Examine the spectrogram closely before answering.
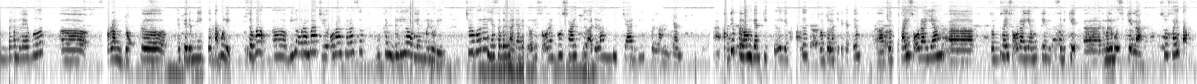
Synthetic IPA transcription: alamlevəl | ə | oɾaŋdɔk̚t̪əɛkədəmĩkət̪aʔbulɛh | səbap̚əbilaoɾaŋbat͡ʃəʔoɾaŋsəɾasa | bukanbəliawjaŋmə̃nulɪs | t͡ʃabaɾaŋjaŋsəbənaniadakiolɛhsəoɾaŋɡusajt̪əadalahmə̃nd͡ʒadipəlaŋɡan | əʔadapəlaŋɡankit̪əjaŋasət͡ʃɔnt̪ɔhlahkit̪əkat̪ə | ət͡ʃɔnt̪ɔhsajəsəoɾaŋjaŋə | t͡ʃɔnt̪ɔsajasəoɾaŋjaŋmũŋkɪnsədikɪt̪̚əlmə̃ləmbʊʔ̚sikɪt̪̚lahsosajət̪aʔ

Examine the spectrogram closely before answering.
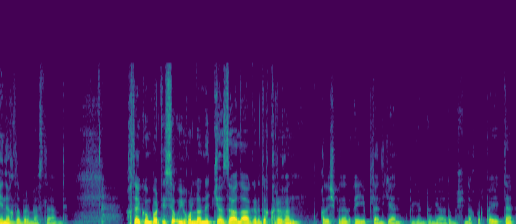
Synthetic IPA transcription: enɨqlˠəbɪɾmɛslɛɛmd̪ɪ | χə̥t̪ʰɑjkʰompɑɾt̪isɨʔujʁʊɾlˠɑɾnɨd͡ʒɑzɑːlˠɑːɡɨɾɪd̪ɛqʰəɾʁən | qʰəlˠɨʃbɪlɛnɛjipʰlɛnɡʲɛnb̥yɡʲynd̪unjɑːd̪ɑmuʃund̪ɑq̚bɪɾpʰɑjt̪ʰːɛ

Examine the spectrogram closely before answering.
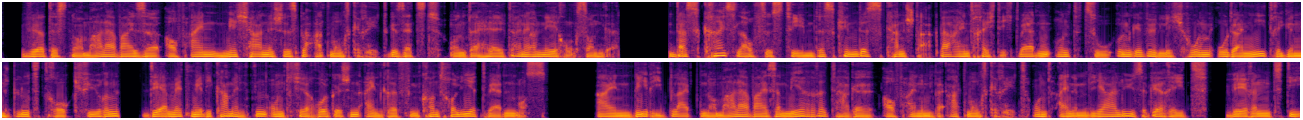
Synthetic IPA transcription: vɪɐtɛsnɔɐmaːlɐvaɪzəʔaʊfʔa̰ɪnmeçaːnɪʃəsb̥əʔaːtmʊŋsɡ̥əʁɛːtɡ̥əzɛt͡stʔʊntɛɐɦɛltʔaɪnəɐnɛːʁ̞ʊ̰ŋsz̥ɔndə̰ | d̥askʁ̥aɪslaʊfz̥ʏstʰeːmdɛskʰɪndəskʰanʃtʰa̰ɐkb̥əʔaɪntʁ̥ɛçtɪçtv̥eːɐdn̩ʊntt͡suʔʊnɡəvøːnlɪçhoːmʔoːdɐniːdʁɪɡənbluːtd̥ʁʊkfyːʁ̞ən | d̥eːɐmɪtmedikʰamɛntn̩ʔʊ̰ntçiʁʊɐɡɪʃn̩ʔa̰ɪnɡʁɪfn̩kʰɔntʁ̥ɔliːɐtv̥eːɐdn̩mʊ̰s | ʔaɪnbeːbiblaɪp̚tnɔɐmaːlɐvaɪzəmeːʁəʁ̞ətʰaːɡəʔaʊfʔaɪnəmbəʔaːtmʊŋsɡ̥əʁɛːtʰʊntʔaɪnəmdialyːzəɡəʁɛːt | vɛːʁ̞əntd̥iː

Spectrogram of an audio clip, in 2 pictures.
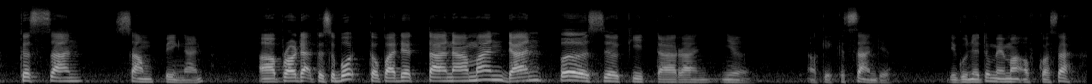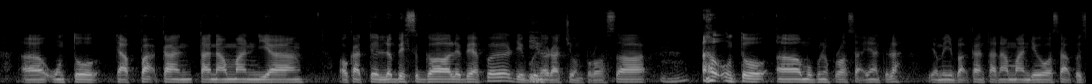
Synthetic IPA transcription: kəsan | sampiŋan | ʔəpɾodak̚t̪ərsəbʊt̪̚kəpadat̪anamandanpərsəkit̪aɾanɲə̃ | ʔokekəsandiə | diəɡunə̃t̪umẽmãŋɔfkɔslahəunt̪ʊʔdapat̪̚kant̪anamanjaŋ | akat̪ələbɪhsəɡaləbɪɦapədiəɡunãɾat͡ʃʊnpəɾosaʔ | unt̪ʊʔəmə̃mbunʊhpəɾosaʔjaŋt̪ulah | jaŋməɲəbap̚kant̪anamandiəɾosaʔpə

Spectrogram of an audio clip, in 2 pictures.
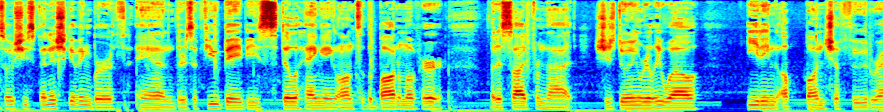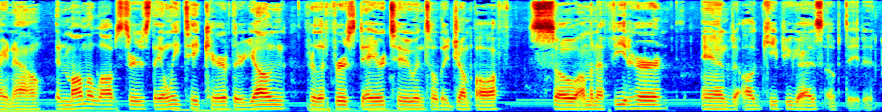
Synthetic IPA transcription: soʊʃiz̥fɪ̃nɨʃ̚ɡ̥ɪvɪ̃ŋbɜ˞θɨ̃nðə˞zɨfjʉbeɪbiz̥stɪlˠhæ̃ŋɪ̃ŋə̃ntʰəðəbɑɾə̃mʌv̥ə˞b̥ʌɾɨsaɪd̥fɹʌ̃mðət̚ʃizdʉɪ̃ŋɹɪlˠiwɛlˠ | iɾɪ̃ŋə̰b̥ʌ̃nt͡ʃʌv̥fʉd̚ɹaɪtⁿnaʊɨ̃nmɑməlɑb̥stə˞zðeɪõʊ̃nlitʰeɪkʰɛɹʌvðə˞jʌ̃ŋ | fə˞ðɨfɜ˞sd̥eɪə˞tʰʉɨ̃ntʰɪlˠðeɪd͡ʒʌ̃mpɔf | soʊã̰ɪ̃mɡʌnɨfid̚ə˞ | ɨ̃na̰ɪlˠkʰipʰjɨɡaɪzʌ̰p̚d̥eɪɾɪ̰d̥̚

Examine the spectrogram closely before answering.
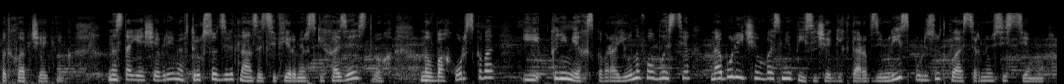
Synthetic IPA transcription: pət̪xlˠɐpt͡ɕætʲnʲɪkvnəst̪ɐjæɕːɪjəvɾʲemʲəft̪ɾʲɵxso̞t̪̚dʲɪvʲɪt̪nat̪sɨtʲɪfʲermʲɪrskʲɪxːɐzʲæjst̪və̰xnəvˠbɐxorskəvə | ikənʲɪmʲexskəvəɾɐjo̞nəfo̞blˠəsʲtʲɪnɐbo̞lʲɪjət͡ɕe̞mvɐsʲmʲit̪ɨsʲɪt͡ɕɐɡʲɪkt̪a̰ɾəfzʲɪmlʲiːspo̞lʲzʊjʊt̪̚klˠasʲtʲɪrnʊjʊsʲɪsʲtʲe̞mʊ

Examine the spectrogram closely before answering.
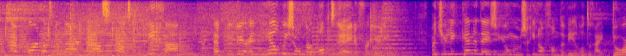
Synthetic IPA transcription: ɛnvʊːɹdɑtʋənaːɹnaːstəkɑtəχoriχaːnɦɛbənʋəʋɪːɹənɦɪːlˠbizɔndəɹʔɔp̚trejdəvʊːɹjɵli | ʋɑntjɵlikɛnəndejzəjɔŋənmɪsχinɑlˠfɑndəʋɪːrəlˠtrɛjk̚dʊːɹ

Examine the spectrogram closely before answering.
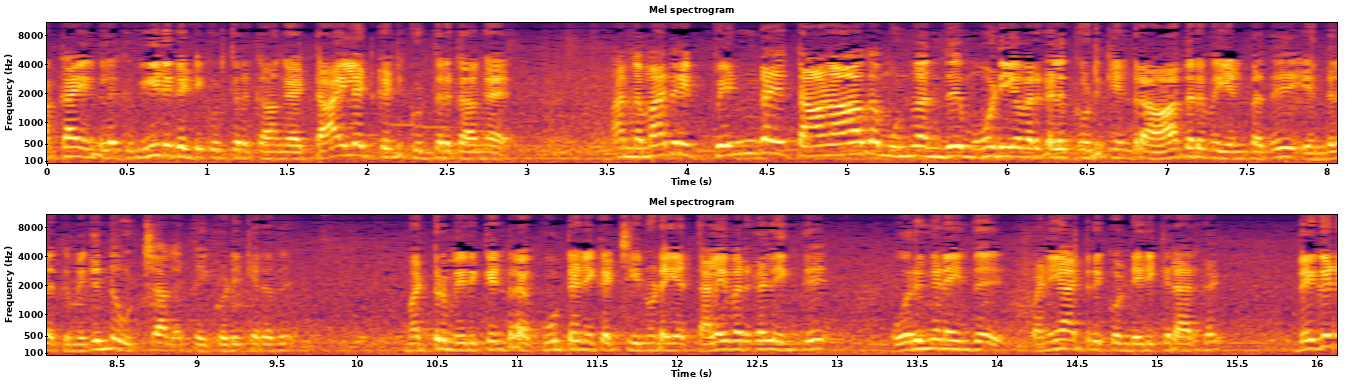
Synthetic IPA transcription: ɐkːaːɛŋɡɐɭɯkːɯʋiːɽɯkɐʈːikːɔɽɯt̪ːɪɾɯkːaːŋɡɐʈaːjlɐʈkɐʈːikːɔɽɯt̪ːɪɾɯkːaːŋɡɐ | ɐnd̪ɐmaːðɪɾipɛɳɡɐɭt̪aːnaːɣɐmʊnʋɐnd̪ɯmoːɽɪjɐʋɐɾɣɐɭɯkːɯɔɽɯkːɪndrɐaːðɐɾɐʋɯɛnbɐðɯɛŋɡɐɭɯkːɯmɪɣɯnd̪ɐʊʈsaːɣɐt̪ːɐɪkːɔɽɯkːɪrɐðɯ | mɐʈrɯmɪɾɯkːɪndrɐkuːʈːɐnɪkːɐʈ̚t͡ʃɪjɪnɯɽɐjɐt̪ɐlɐɪʋɐɾɣɐɭɪŋɡɯ | ɔɾɯŋɡɪnɐɪnd̪ɯpɐɳɪjaːʈrikːɔɳɖɪɾɯkːɪɾaːɾɣɐɭ | ʋɛɣɯ

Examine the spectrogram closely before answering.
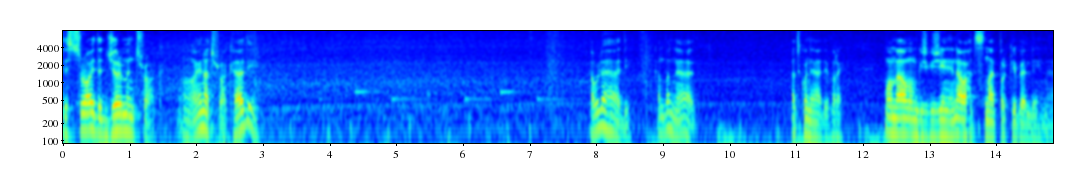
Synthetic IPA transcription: d̪əst̪ɾɔjd̪əd͡ʒəɾmənt̪ɾæ̰k | inæt̪ɾæ̰khæd̪i | ʔəwlæɦæd̪ḭ | kænd̪ˤɑnːhæd̪i | hæt̪kunhæd̪ibɾˤi | mæmæwmæmɡəʒɡʒinhnæwaħəd̪sˤnɑjbəɾkibælːihnæ̰

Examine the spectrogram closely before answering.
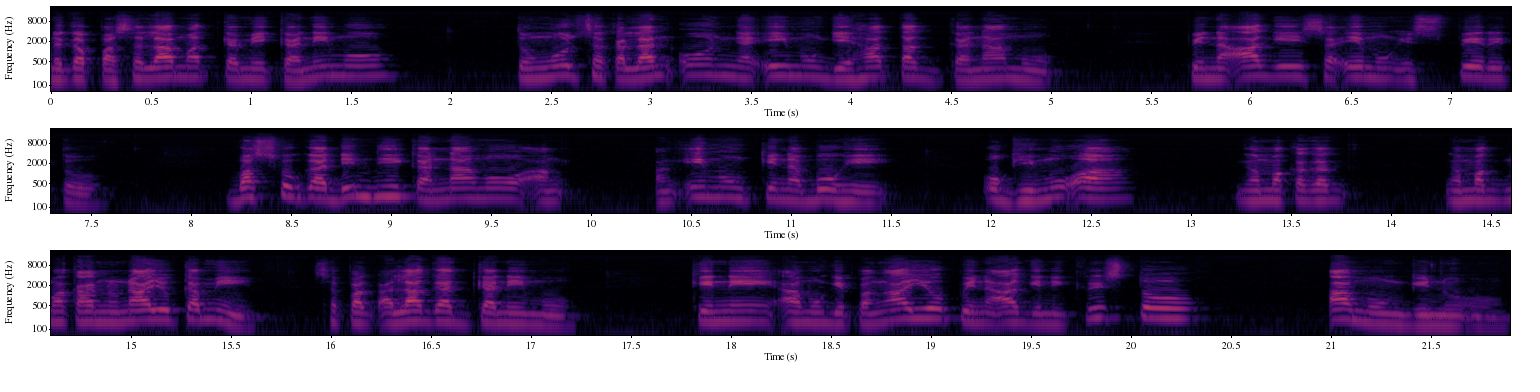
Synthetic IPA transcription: nɐɡapasalaːmat̪̚kɐmikɐniːmo | t̪ʊŋod̪̚sɐkalanʔonŋaʔiːmoŋɡɪɦaːt̪aɡ̚kɐnaːmo | pɪnaʔaːɡɪsɐʔiːmʊŋɪspiɾɪt̪o | baskʊɡad̪ɪnhɪkɐnaːmoa̰ | ʔɐŋʔiːmʊŋkɪnɐbuːɦɪʔ | ʔʊɡhɪmuːʔa | ŋa | ŋamamakanʊnaːjʊɡ̚kɐmi | sɐpaɡʔɐlaːɡad̪̚kɐniːmo | kɪniʔa̰ːmoɡɪpaŋaːjopɪnaʔaːɡɪnɪkɾist̪o | ʔaːmoŋɡɪnoːʔo̰

